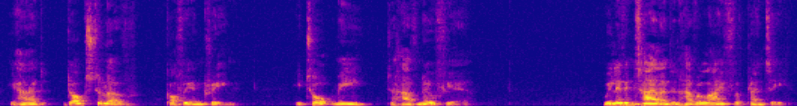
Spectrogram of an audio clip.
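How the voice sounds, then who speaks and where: A man's voice: medium pitch, darkish tone. A man reciting a rhyming poem in the voice of a happy, loyal rescued dog. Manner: cheerful rhymed recitation. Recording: roomy echo.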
